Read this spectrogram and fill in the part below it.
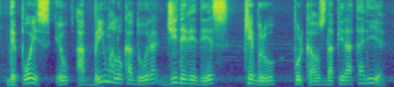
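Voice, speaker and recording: A Brazilian man with a medium-pitched voice talks at normal speed in a recording without echo. As a podcast guest and mentor, he tells candid, plain-spoken stories about his businesses in a casual interview.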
